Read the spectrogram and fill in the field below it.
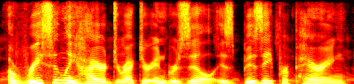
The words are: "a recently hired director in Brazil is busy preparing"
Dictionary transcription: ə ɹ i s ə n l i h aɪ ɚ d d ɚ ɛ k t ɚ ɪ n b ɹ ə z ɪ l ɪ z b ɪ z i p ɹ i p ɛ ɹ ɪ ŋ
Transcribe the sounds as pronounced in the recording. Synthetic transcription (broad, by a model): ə ɹ i s ə n l i h aɪ ɚ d d ɚ ɛ k t ɚ ɪ n b ɹ ə z ɪ l ɪ z b ɪ z i p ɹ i p ɛ ɹ ɪ ŋ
